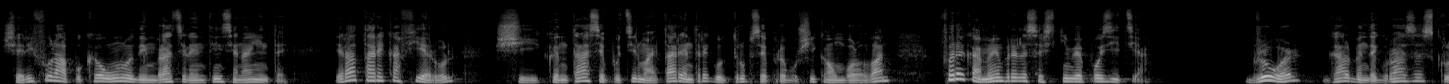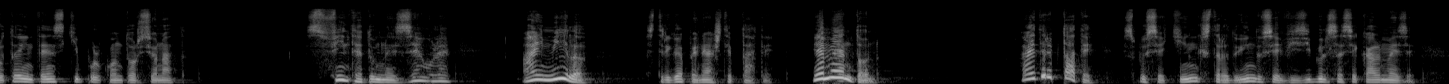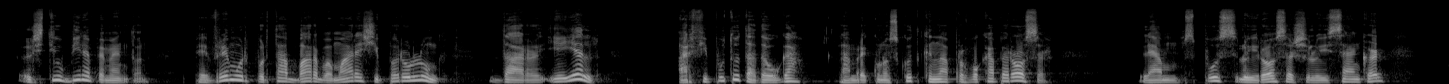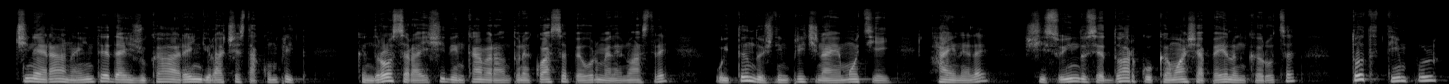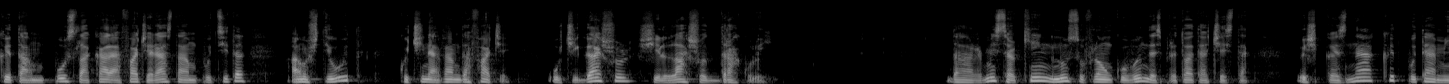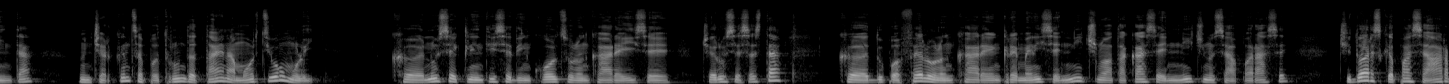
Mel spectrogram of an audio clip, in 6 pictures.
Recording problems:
abrupt cut into speech; at the end

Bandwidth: 14 kHz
